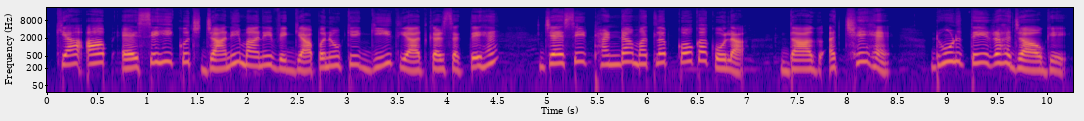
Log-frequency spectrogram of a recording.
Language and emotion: Hindi, neutral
